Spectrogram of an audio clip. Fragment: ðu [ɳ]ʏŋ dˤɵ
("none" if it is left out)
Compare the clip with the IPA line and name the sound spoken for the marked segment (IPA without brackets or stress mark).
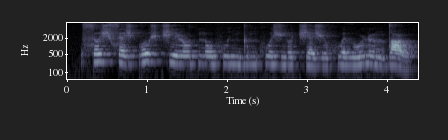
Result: ɳ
